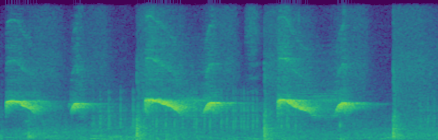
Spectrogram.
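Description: A boatswain's pipe on a ship sounds many short, shrill whistle calls in a rhythmic pattern. Each call bends and glides in pitch and stands out loud over a low background.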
